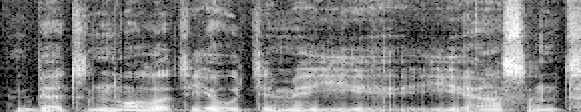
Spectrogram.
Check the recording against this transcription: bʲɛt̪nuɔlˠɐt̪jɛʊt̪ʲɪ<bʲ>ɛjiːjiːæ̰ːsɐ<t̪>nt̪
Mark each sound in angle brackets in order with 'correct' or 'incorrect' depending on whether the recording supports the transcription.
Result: incorrect: mʲ, incorrect: none

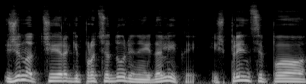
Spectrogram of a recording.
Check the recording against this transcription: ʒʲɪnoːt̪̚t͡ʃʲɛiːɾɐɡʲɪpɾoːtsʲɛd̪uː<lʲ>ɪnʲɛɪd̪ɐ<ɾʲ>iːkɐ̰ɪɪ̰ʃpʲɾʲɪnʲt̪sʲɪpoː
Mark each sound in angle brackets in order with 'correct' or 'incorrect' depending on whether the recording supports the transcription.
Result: incorrect: ɾʲ, incorrect: lʲ

